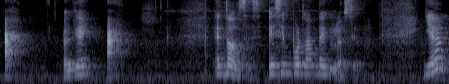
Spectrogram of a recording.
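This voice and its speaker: A woman's voice: high voice, takes it slowly, a bit bright, slight background noise. A woman teaching an English class, checking in constantly with her students. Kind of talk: online class lecture.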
